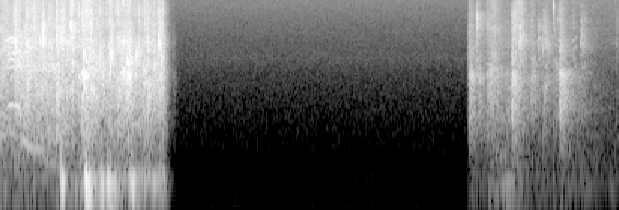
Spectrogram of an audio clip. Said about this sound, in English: Give him a big round of applause, sir.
